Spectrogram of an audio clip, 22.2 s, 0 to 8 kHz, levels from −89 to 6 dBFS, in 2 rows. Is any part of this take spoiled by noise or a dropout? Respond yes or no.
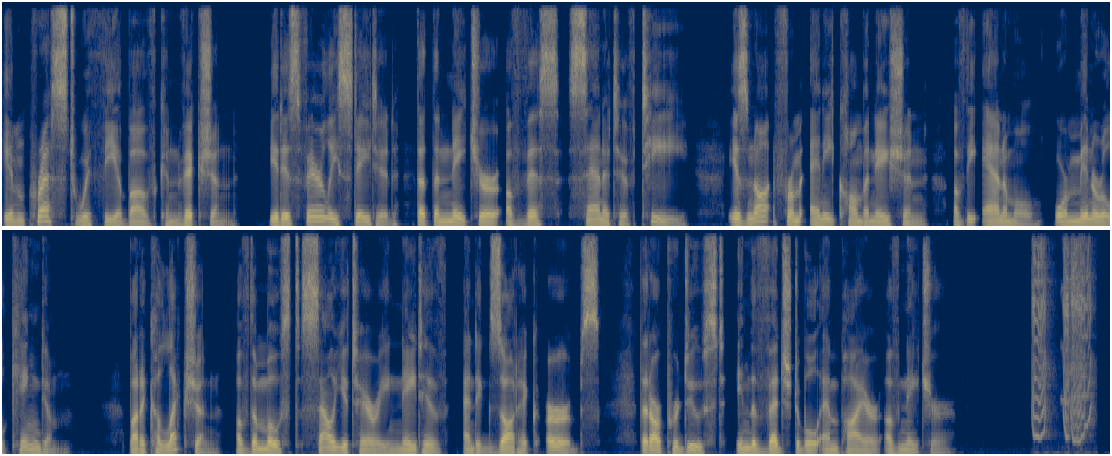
yes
